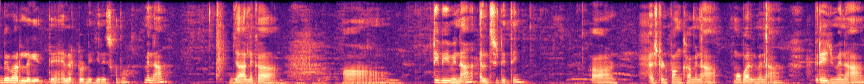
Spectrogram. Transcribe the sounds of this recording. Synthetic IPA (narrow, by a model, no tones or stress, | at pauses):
bɛbʱaɾləɡit̪̚t̪ːɛ̰ɛ̰lek̚ʈɾɔnik̚d͡ʒiniskɔd̪ɔmɛna̰ʔa | d͡ʒalɛka | ʈibimina̰ʔaɛlsiʈit̪i | ɛ̰sʈɛɳʈpaŋkʰamɛna̰ʔa̰ | mobajlmɛna̰ʔapɾed͡ʒmɛna̰ʔ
